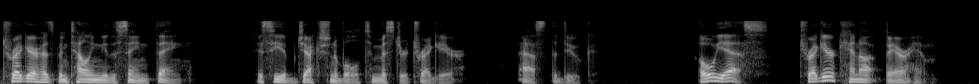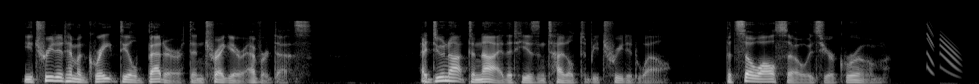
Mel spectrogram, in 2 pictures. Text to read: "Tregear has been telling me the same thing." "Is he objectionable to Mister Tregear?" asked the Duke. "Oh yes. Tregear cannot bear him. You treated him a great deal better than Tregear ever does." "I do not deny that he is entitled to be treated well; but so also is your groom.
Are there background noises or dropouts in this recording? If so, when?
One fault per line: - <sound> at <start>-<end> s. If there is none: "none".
- chirp at 19.1-19.4 s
